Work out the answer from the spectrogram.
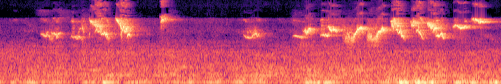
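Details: Chopi blackbird, song style 'tui tui zero zero': a short chattering run of sharp whistled notes, a pause with a single chirp, then a longer rapid sequence of bright, varied whistles.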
